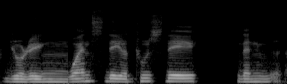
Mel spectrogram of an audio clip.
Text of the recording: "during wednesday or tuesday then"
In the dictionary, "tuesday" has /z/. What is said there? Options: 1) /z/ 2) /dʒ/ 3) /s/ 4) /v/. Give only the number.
3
